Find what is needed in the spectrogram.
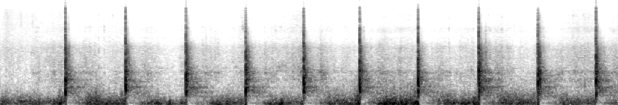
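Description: Hammer repeatedly striking a clear Tuftex corrugated polycarbonate panel in a hail-resistance test: about ten sharp, evenly spaced hits, a little more than one a second and a half apart each, without the panel breaking.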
